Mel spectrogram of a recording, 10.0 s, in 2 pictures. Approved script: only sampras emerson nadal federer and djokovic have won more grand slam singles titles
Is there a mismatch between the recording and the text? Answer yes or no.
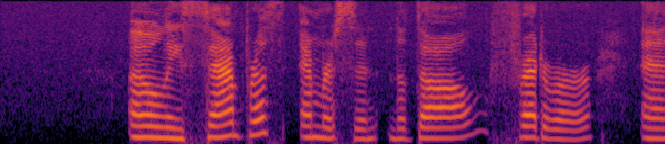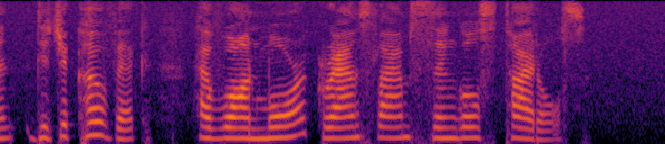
no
